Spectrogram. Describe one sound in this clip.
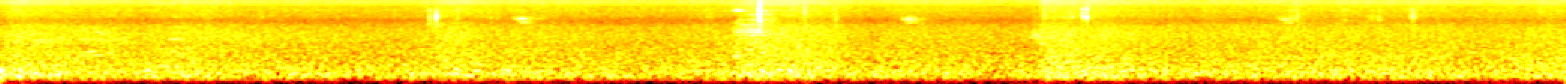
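Small metal tools click and scrape against an engine casing.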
